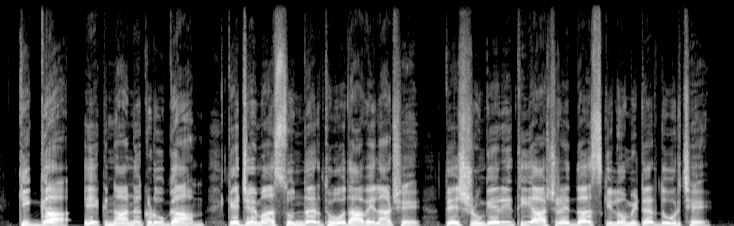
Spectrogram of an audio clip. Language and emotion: Gujarati, neutral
